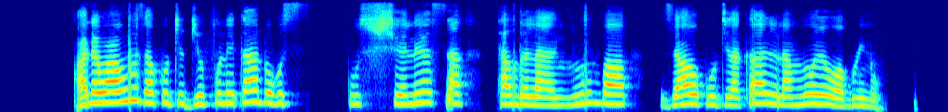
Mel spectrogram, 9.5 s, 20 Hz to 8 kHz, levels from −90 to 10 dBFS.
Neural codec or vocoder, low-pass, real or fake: codec, 16 kHz, 1 kbps, FunCodec, trained on Chinese and English, 50 frames a second; 7.2 kHz; fake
